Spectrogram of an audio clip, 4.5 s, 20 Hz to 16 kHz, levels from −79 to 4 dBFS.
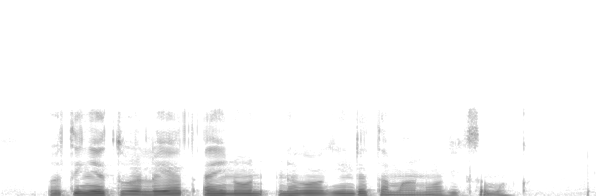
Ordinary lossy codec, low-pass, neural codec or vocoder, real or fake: none; 7.2 kHz; none; real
